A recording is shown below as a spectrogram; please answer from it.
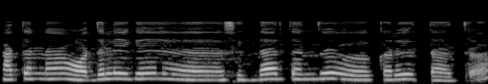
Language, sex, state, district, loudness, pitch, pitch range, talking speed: Kannada, female, Karnataka, Dharwad, -23 LUFS, 235 Hz, 210-255 Hz, 75 wpm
